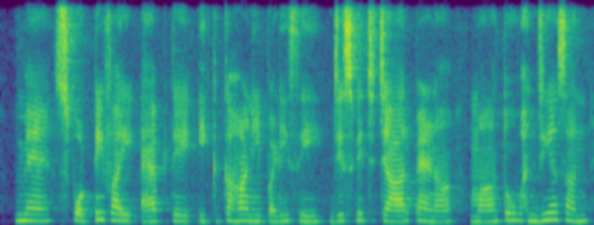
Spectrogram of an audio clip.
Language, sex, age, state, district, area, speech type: Punjabi, female, 18-30, Punjab, Rupnagar, urban, spontaneous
